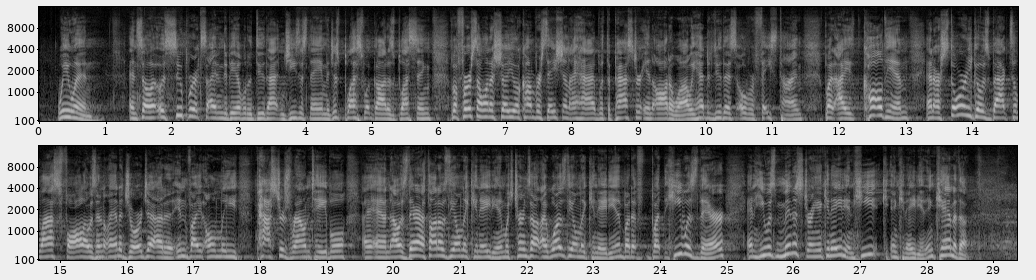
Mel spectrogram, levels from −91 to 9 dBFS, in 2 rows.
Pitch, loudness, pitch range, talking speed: 180 Hz, -25 LUFS, 165-200 Hz, 220 wpm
